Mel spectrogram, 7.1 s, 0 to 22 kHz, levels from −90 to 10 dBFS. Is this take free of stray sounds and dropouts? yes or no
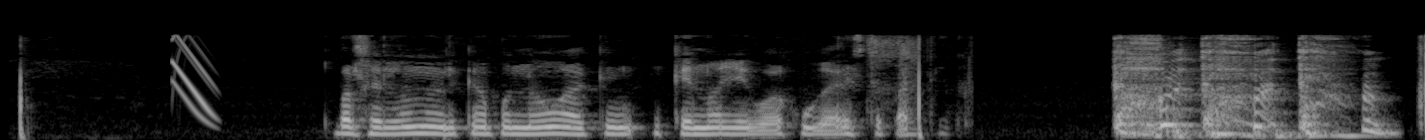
no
